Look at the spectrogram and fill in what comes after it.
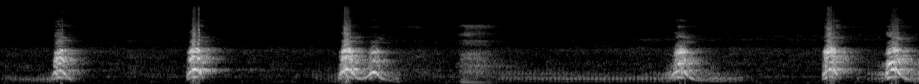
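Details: Miniature Schnauzer, agitated and barking at something in the yard: sharp, loud barks at irregular intervals, some in quick doubles, about forty a minute, with a brief softer sound in between.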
